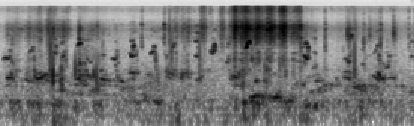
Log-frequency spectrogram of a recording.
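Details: Grey francolin chicks in Pakistan: a rapid, irregular stream of short, high chirps and peeps, about three per second, with a brief hissy burst of noise midway.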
